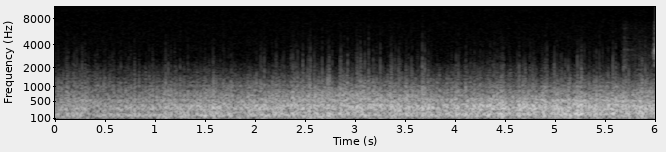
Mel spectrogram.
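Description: Steady, rushing roar of Space Shuttle Discovery's ascent, from its solid rocket boosters and main engines, heard from the ground and slowly growing louder.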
